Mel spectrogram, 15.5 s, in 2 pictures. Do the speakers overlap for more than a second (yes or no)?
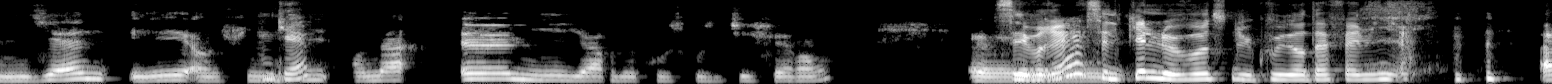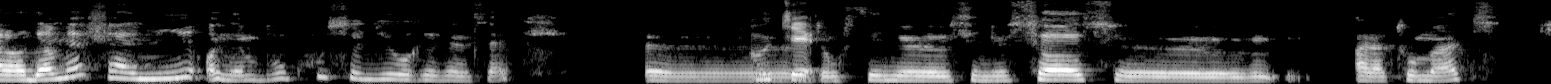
no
